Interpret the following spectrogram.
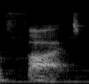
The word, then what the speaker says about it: thought: Here we have a little difference because we have the TH. So the TH we have to pronounce, right? So thought. And you have to learn how to say the TH. Thought. Here, no, only here. Thought. Thought. Okay? Just the beginning. The end, no. The end is the sound of T.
